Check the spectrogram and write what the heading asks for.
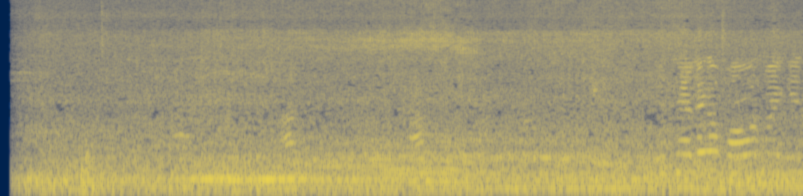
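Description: Steady low rumble of a motor vehicle's engine amid street traffic noise, with a person's voice briefly near the end.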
